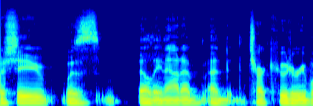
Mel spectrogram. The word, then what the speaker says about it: charcuterie: And she's into charcuterie. Am I saying that right? – Charcuterie. Something like that.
